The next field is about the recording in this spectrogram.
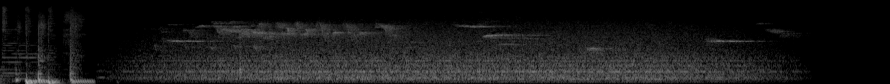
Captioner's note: birds Chirping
